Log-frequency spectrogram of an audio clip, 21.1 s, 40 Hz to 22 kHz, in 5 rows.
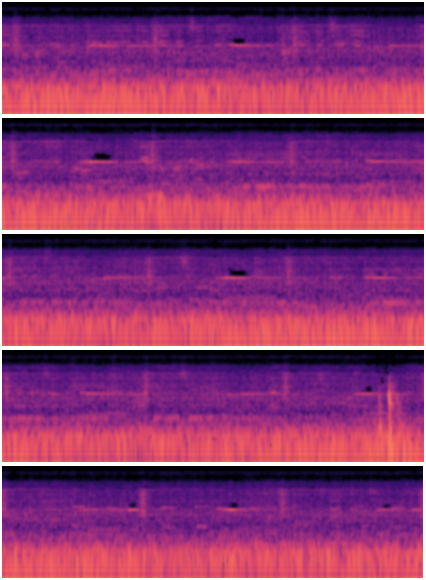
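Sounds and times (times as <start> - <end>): air conditioner rumbling: 0.0 - 21.0
faint music: 0.0 - 21.0.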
